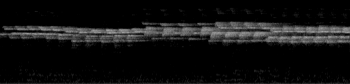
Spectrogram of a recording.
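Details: Steady high twittering song from a young grey-blue goldfinch mule, quick repeated notes stepping up in pitch midway, with light background hiss.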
